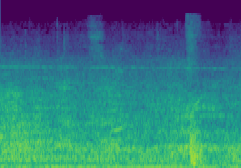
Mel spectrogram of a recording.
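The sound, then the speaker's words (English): A voice imitates a private jet flying overhead, a steady, dense whooshing roar held for a couple of seconds with a brief rasping burst near the end. “I started with a Cessna, anyway, and now we're on to a private jet.”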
